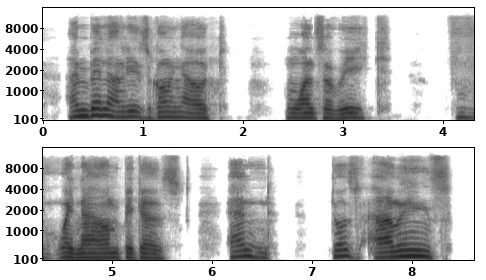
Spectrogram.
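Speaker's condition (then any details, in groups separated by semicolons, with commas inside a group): Cerebral palsy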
